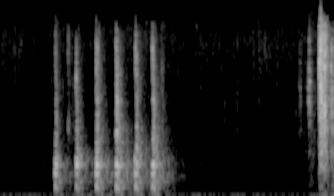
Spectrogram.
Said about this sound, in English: Knock on the door, Dave. We go in.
